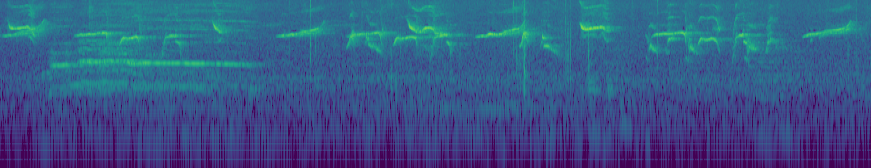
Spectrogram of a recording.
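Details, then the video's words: Wild Oriental magpie-robin singing in nature: clear whistled phrases of rising and falling slurs, bursts separated by short pauses, with a long steady lower whistle early on and light outdoor background noise. "Chic Chòe than hót ngoài thiên nhiên"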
